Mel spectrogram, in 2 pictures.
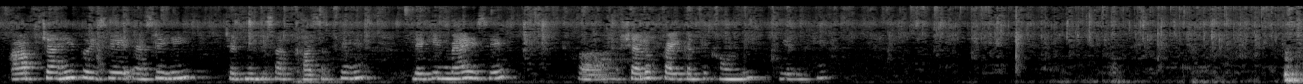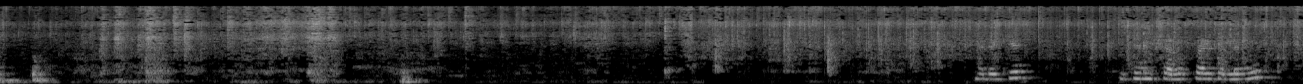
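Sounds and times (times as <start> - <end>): food sizzling in oil: 0.0 - 26.0
knocks and clinks in a pan: 12.8 - 17.4.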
